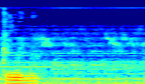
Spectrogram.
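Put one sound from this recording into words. An elderly man chuckles softly nearby.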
